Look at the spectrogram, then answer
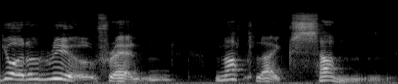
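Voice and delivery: very slow, high, drawn-out mournful donkey; gloomy Eeyore. Acted. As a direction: drag it out like a sad old donkey. Eeyore thanks.

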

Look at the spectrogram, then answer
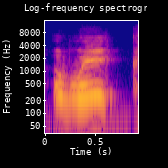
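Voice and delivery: high, loud moan; gloomy. A narrator's reading. Pooh facing a week stuck, gloomy. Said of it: "said Winnie the Pooh gloomily".

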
